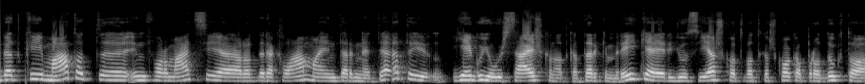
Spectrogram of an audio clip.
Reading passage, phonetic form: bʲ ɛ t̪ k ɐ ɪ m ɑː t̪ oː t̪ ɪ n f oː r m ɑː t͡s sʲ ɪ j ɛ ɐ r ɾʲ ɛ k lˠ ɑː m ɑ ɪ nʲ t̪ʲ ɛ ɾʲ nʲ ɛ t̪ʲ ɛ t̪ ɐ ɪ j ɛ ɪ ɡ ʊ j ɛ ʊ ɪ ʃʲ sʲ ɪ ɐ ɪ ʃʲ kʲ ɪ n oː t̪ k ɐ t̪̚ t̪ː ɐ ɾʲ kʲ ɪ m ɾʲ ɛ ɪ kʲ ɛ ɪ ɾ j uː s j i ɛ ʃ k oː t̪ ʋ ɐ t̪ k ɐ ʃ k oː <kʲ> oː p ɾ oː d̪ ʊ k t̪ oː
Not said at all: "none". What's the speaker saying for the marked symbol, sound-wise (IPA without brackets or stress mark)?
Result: kʲ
